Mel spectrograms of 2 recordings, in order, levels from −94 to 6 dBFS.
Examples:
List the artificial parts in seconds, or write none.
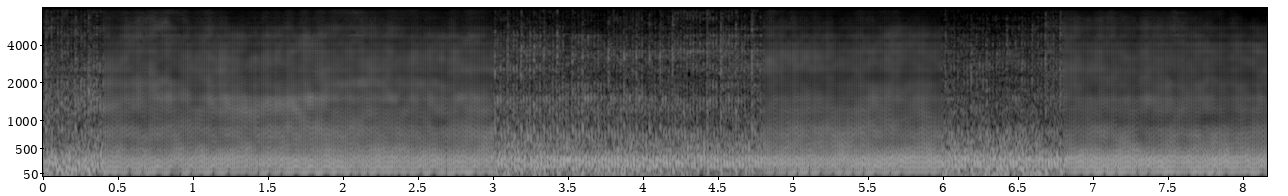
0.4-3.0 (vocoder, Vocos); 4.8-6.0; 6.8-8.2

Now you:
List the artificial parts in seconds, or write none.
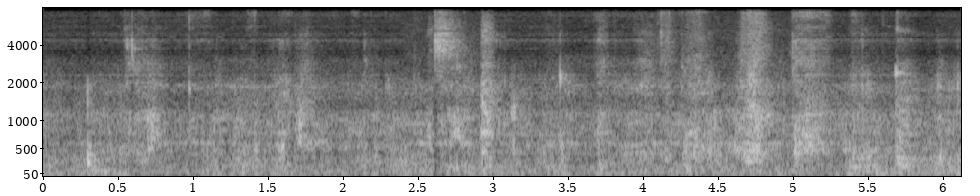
0.0-2.4 (codec, SNAC); 3.0-4.0; 5.0-6.1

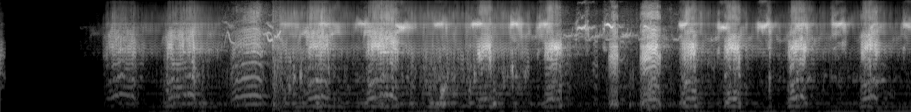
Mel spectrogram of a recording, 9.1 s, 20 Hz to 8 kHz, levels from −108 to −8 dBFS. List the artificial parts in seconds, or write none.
0.0-2.2 (vocoder, BigVGAN v2); 2.8-5.6; 6.8-9.1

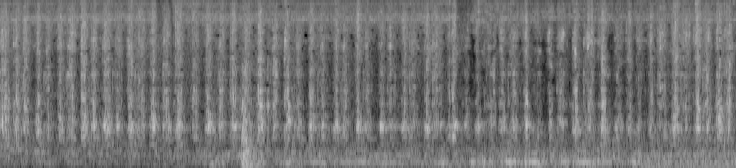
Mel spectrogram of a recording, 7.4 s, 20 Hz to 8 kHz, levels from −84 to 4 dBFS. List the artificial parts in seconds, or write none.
4.5-6.4 (vocoder, HiFi-GAN)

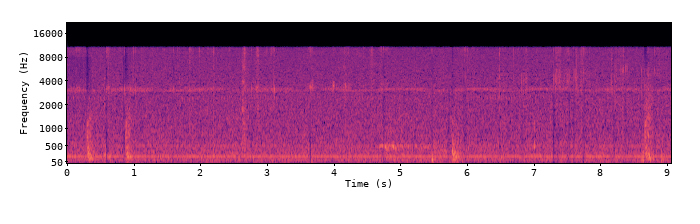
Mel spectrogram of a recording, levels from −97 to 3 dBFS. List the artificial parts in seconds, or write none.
none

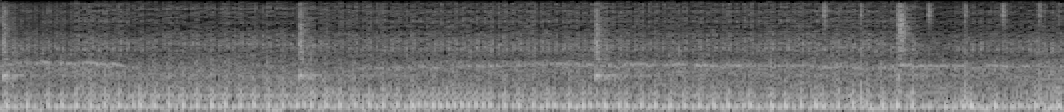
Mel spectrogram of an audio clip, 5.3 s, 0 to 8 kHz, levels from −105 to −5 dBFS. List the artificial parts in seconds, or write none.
3.8-4.6 (vocoder, Vocos)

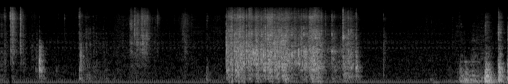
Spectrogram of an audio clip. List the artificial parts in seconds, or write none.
none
